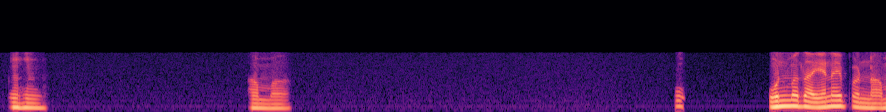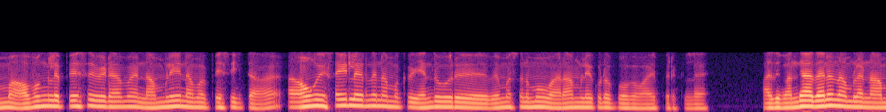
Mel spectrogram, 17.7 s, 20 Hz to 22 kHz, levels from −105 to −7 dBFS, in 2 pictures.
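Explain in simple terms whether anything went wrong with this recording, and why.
Bluetooth CVSD headset codec, throughout: the link cuts everything above 3.8 kHz and traces the sound in coarse up-down steps, leaving the speech muffled and plainly grainy.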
